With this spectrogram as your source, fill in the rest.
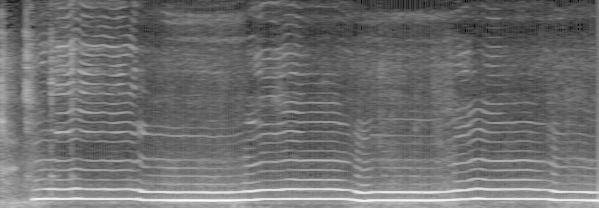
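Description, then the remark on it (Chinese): A fire engine siren wails steadily on its own as the engine, red lights flashing, heads to a fire: a loud, high tone that holds and dips slightly in pitch a couple of times before rising again, with no talking. “救火车一路上闪着红灯。”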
